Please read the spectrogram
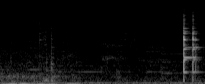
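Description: A single sharp clink of a plate against a cast iron skillet, ringing briefly, near the end, as the pan is readied to flip the cake out.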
